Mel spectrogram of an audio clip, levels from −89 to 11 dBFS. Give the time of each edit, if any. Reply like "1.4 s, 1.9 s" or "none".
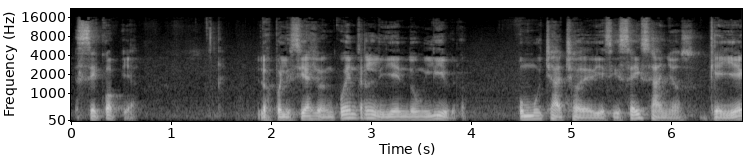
1.6 s, 4.3 s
